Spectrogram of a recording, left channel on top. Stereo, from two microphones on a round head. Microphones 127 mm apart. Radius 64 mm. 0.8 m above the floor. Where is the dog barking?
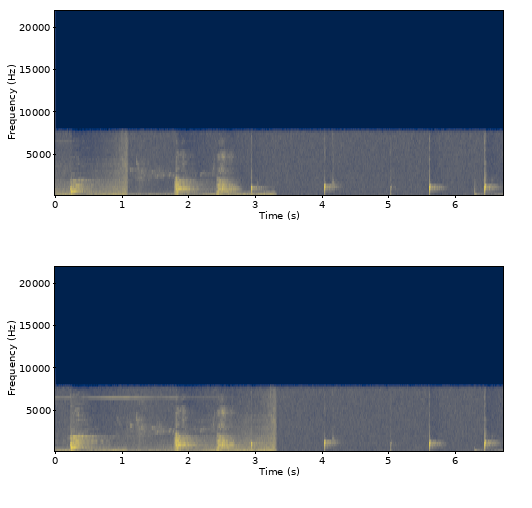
50° right (ahead or behind), 0.9 m; by 2.7 s 15° right (ahead or behind), 3 m.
